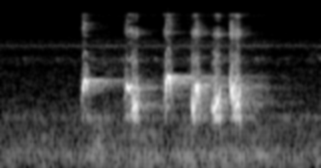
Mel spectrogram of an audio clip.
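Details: Dok taeng decoy bird, kept to call in wild birds, sings a short whistled phrase: a long high opening note followed by five quick slurred notes, rising and falling, with near silence around it.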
